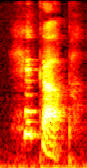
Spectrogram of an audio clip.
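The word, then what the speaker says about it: hiccough: letters are pronounced off finally we have the very strange pronunciation of this word where it's pronounced up hiccup what the heck all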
